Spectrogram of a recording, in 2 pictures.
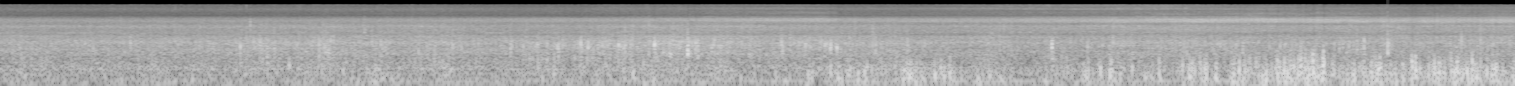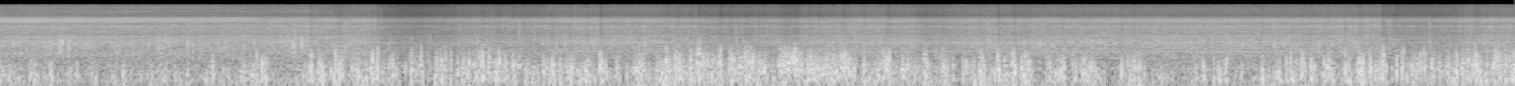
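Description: Wind rushing over the microphone with road noise from a moving vehicle. It is a steady rush that turns louder and gustier around twelve seconds in, and again from about eighteen seconds.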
